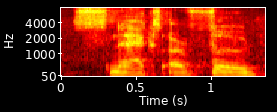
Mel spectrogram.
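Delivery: imitating a straight-faced, drawn-out announcement. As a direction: deliver it dead serious, drawn out word by word. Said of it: "goes, straight face".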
